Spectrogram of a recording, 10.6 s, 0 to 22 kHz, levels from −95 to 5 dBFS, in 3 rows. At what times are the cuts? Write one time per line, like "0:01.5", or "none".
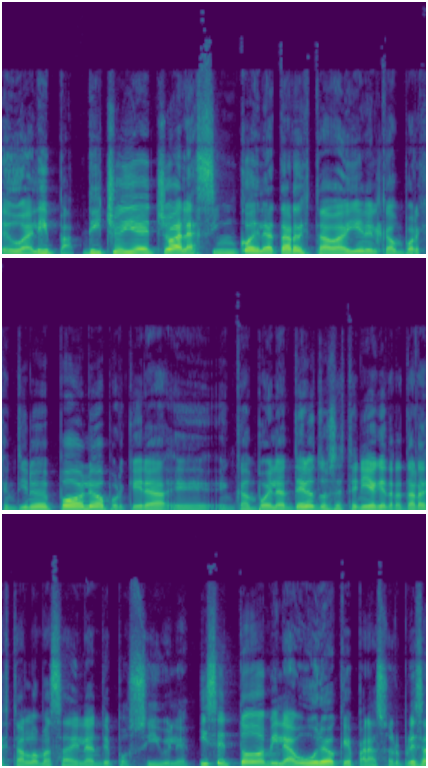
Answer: none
